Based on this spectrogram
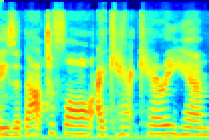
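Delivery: ordinary delivery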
